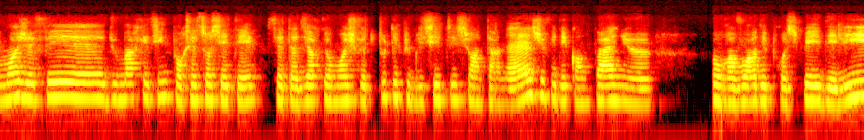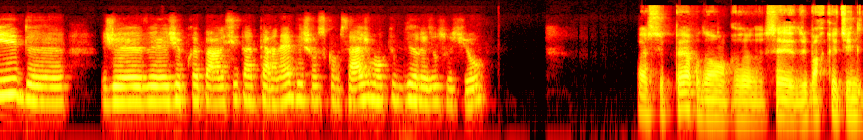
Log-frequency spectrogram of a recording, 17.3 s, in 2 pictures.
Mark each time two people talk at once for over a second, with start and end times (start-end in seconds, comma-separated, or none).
none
